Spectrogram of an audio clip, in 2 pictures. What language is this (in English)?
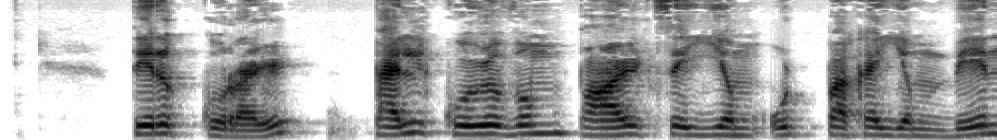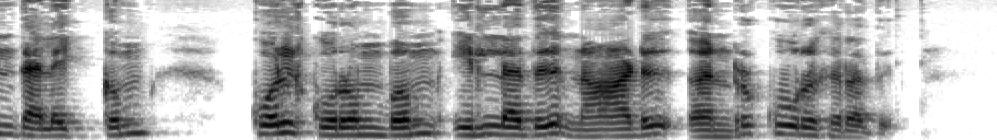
Tamil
